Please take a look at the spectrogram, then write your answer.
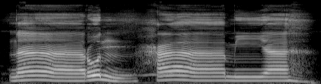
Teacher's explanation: tanwin ketemu dengan ha, maka dia tidak ditahan. Hukumnya di sini izhar, harus jelas. Run ha, jangan dibaca narun ha, enggak boleh ditahan.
